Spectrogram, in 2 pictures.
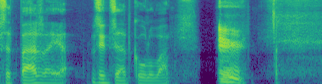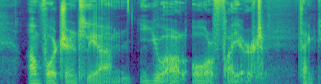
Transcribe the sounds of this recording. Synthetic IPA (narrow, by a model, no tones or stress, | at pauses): set̪̚pæːseːjɑ | sit̪siælt̪kuːluʋɑː | ɑnfoɹt͡ʃunət̪ʰlḭɑ̰juɑ̰ːɹɔːlfa̰jə̰ɹd̥θʰæ̰̃ŋk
